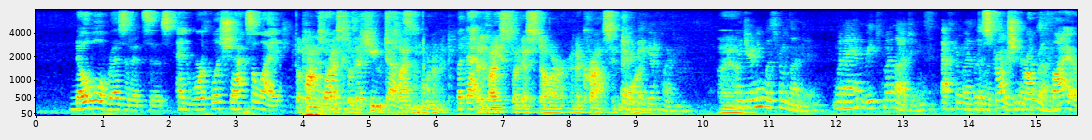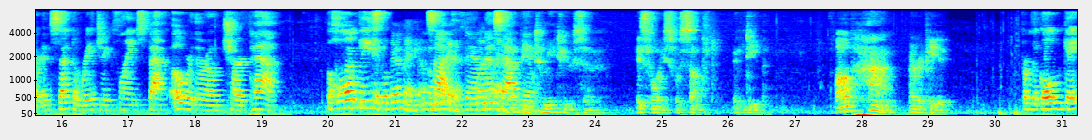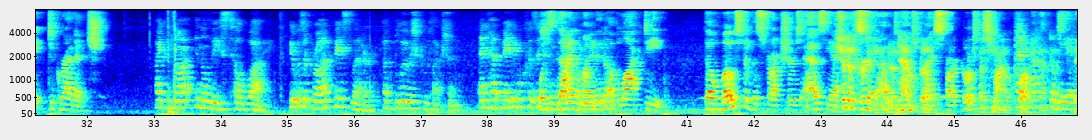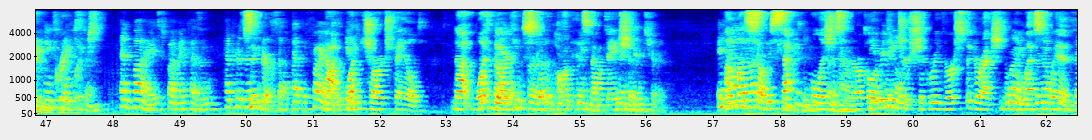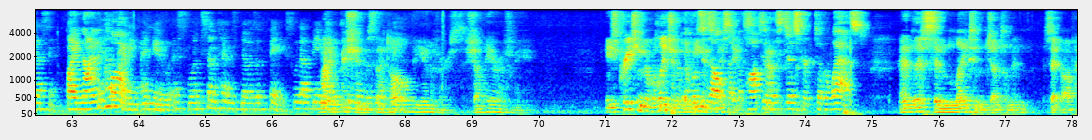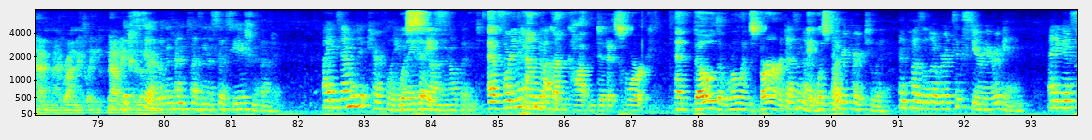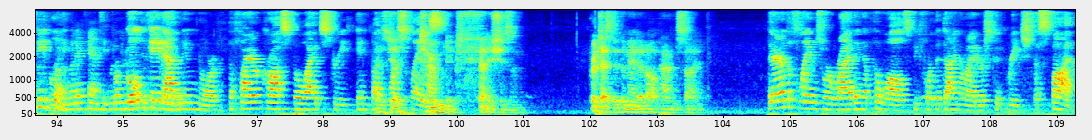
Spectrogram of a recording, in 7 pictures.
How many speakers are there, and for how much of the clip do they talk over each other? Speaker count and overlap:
three, about 33%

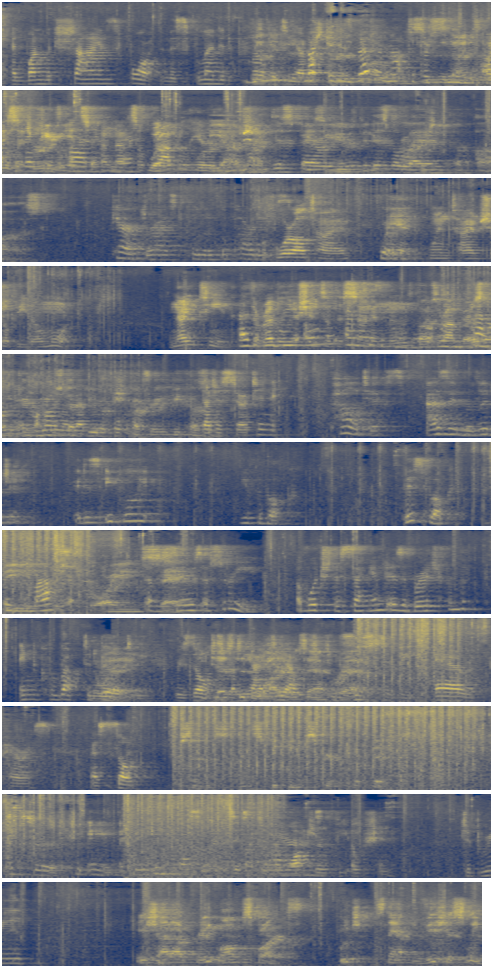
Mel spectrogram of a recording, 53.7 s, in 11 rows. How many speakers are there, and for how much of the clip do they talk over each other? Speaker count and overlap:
seven, about 35%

